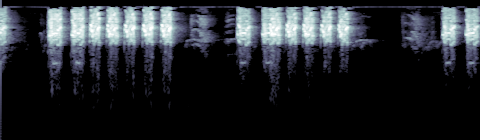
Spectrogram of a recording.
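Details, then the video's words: Dusky lory giving harsh, high screeching notes in rapid bursts of six or seven, each burst lasting about a second, with short pauses between. "Dusky Lory sound effect"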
